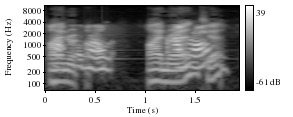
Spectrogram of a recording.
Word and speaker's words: Ayn Rand: Ayn Rand, yeah.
